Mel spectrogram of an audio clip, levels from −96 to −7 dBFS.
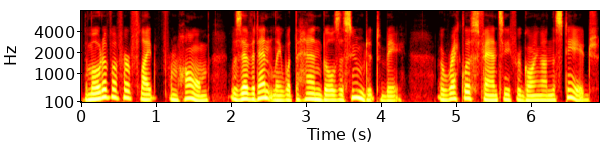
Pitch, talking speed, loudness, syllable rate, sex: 170 Hz, 200 wpm, -18 LUFS, 5.7 syllables/s, female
